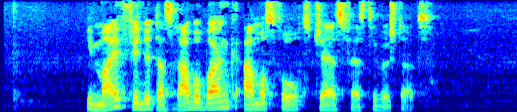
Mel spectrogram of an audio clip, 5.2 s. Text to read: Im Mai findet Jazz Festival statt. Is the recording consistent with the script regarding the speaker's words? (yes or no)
no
